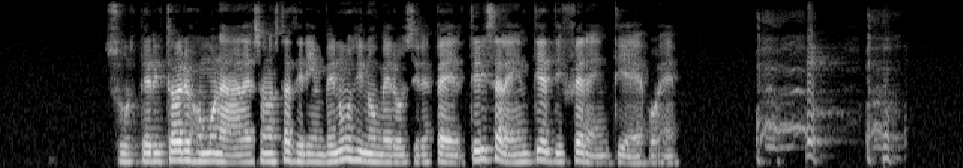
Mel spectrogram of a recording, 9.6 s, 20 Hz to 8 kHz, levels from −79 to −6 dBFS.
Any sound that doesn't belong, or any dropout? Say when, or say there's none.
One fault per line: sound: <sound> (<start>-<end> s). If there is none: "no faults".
sound: cough (7.5-9.1 s)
